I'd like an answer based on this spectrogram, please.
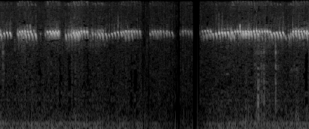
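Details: Frog from India heard indoors in a mansion, giving a shrill, high squeaking trill in uneven pulsed bursts, with brief silent breaks midway before the piercing calling resumes at full strength.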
